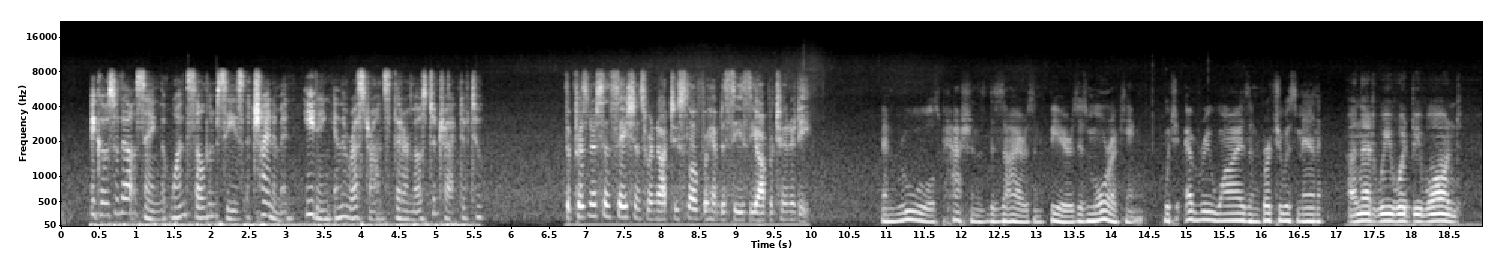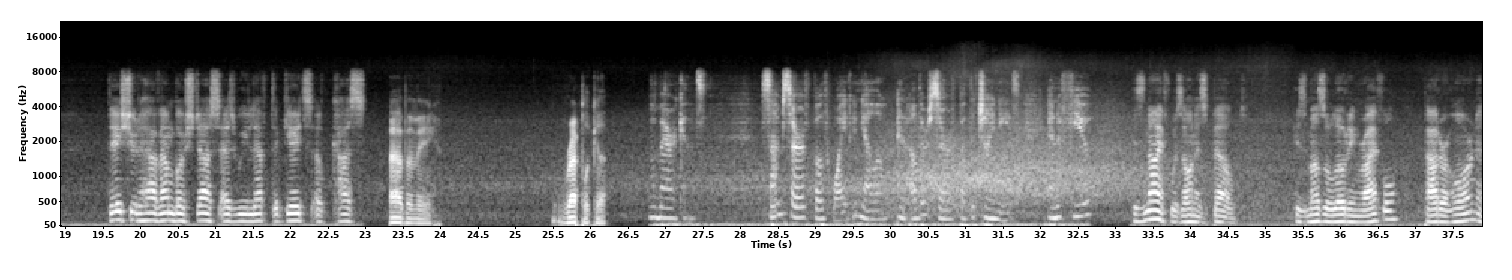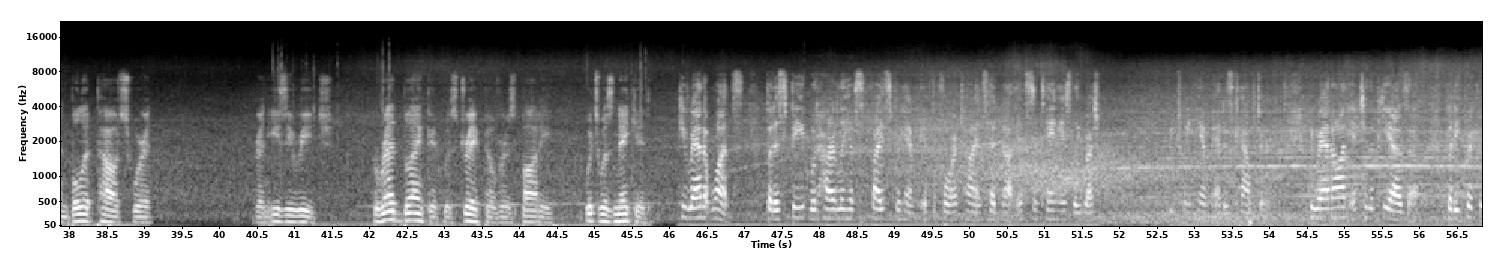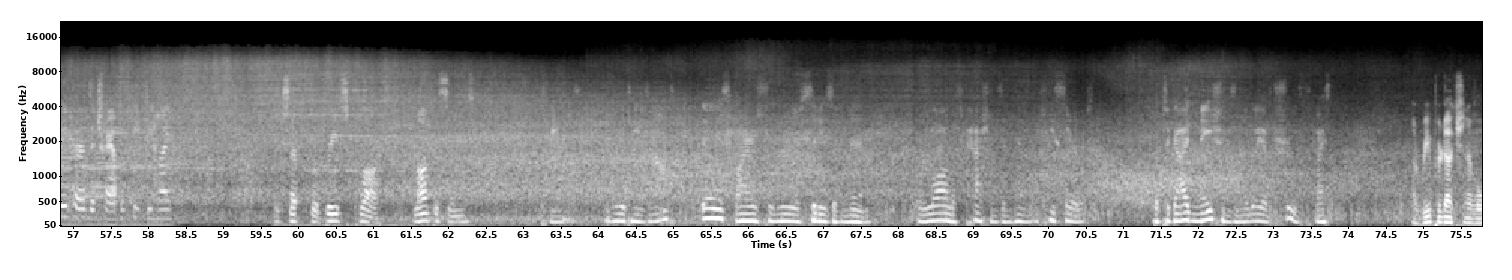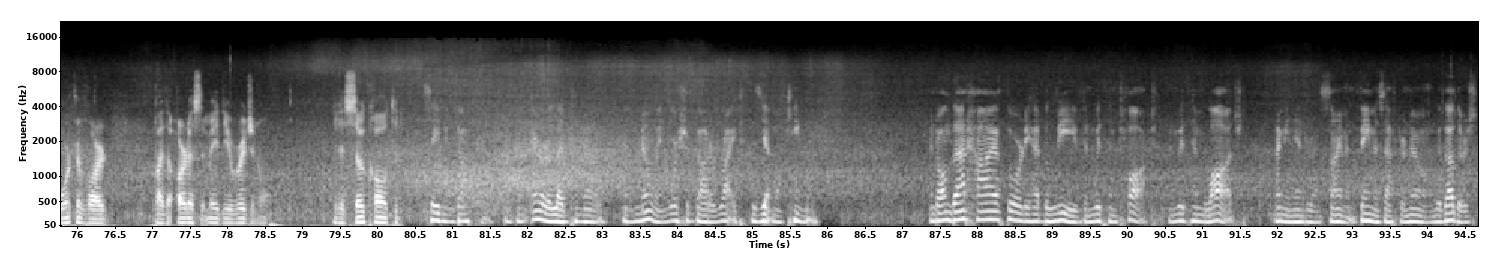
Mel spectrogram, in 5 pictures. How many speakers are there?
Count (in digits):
5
